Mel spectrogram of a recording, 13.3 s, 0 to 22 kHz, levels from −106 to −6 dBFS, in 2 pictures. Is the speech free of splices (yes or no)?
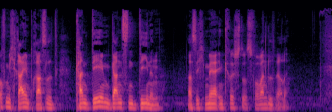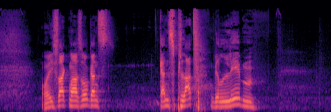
yes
